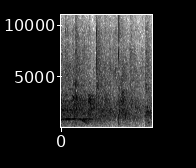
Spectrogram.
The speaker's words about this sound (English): Clap your hands if you believe what I'm preaching.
